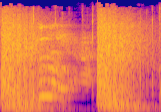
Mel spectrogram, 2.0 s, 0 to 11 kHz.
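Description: Rifle shots in an Old West cattle-drive radio drama set around Tombstone, 1958: a few sharp, loud cracks with short decaying tails, spaced about a second apart.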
